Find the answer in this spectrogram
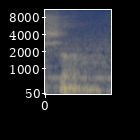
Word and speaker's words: Sham: It's a high pitch E for the exercise, and the one syllable Sanskrit mantra is Sham.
